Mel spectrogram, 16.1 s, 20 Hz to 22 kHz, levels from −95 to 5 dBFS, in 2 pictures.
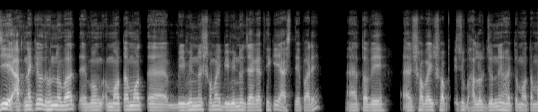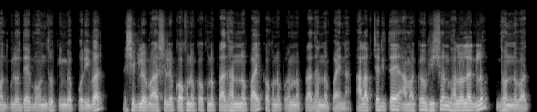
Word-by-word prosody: জি, 165 Hz, -, +7 dB, 0.2 s
আপনাকেও 140 Hz, +6 st, +3 dB
ধন্যবাদ 135 Hz, +1 st, +6 dB, 0.2 s
এবং 115 Hz, +3 st, +1 dB, 0.3 s
মতামত 130 Hz, +4 st, +3 dB
অ্যা 110 Hz, -1 st, +2 dB, 0.4 s
বিভিন্ন 120 Hz, +4 st, +4 dB
সময়, 125 Hz, +1 st, 0 dB
বিভিন্ন 115 Hz, +2 st, +4 dB
জায়গা 110 Hz, +1 st, +2 dB
থেকেই 130 Hz, +2 st, -2 dB
আসতে 100 Hz, +2 st, -6 dB
পারে। 100 Hz, -, -1 dB, 0.5 s
আ -, -, -3 dB, 0.2 s
তবে 105 Hz, 0 st, +2 dB, 0.4 s
আ -, -, 0 dB, 0.2 s
সবাই 115 Hz, -1 st, +3 dB
সবকিছু 115 Hz, +1 st, -4 dB
ভালোর 105 Hz, 0 st, 0 dB
জন্যই 115 Hz, +2 st, +1 dB
হয়তো 110 Hz, 0 st, -2 dB
মতামতগুলো 100 Hz, 0 st, -4 dB
দেয়, 105 Hz, -1 st, -1 dB
বন্ধু 95 Hz, 0 st, -3 dB
কিংবা 95 Hz, -1 st, -2 dB
পরিবার, 95 Hz, 0 st, 0 dB, 0.4 s
আ -, -, -10 dB
সেগুলোও 105 Hz, -1 st, 0 dB
আসলে 105 Hz, +2 st, -3 dB
কখনো, 105 Hz, 0 st, +1 dB
কখনো 100 Hz, 0 st, -2 dB
প্রাধান্য 105 Hz, +2 st, +1 dB, 0.2 s
পায়, 105 Hz, -, +2 dB
কখনো, 95 Hz, -1 st, -3 dB
কখনো 95 Hz, -1 st, -3 dB
প্রাধান্য 95 Hz, -1 st, -2 dB
পায় 90 Hz, -1 st, -3 dB
না। 80 Hz, -, -10 dB, 0.2 s
আলাপচারিতায় 115 Hz, +4 st, +1 dB
আমাকেও 105 Hz, +5 st, -2 dB
ভীষণ 120 Hz, +5 st, 0 dB
ভালো 110 Hz, +2 st, +2 dB
লাগলো 125 Hz, +10 st, +2 dB, 0.3 s
ধন্যবাদ। 95 Hz, -2 st, 0 dB
105 Hz, 165 wpm, -23 LUFS, 100-120 Hz, 0.5 s, জি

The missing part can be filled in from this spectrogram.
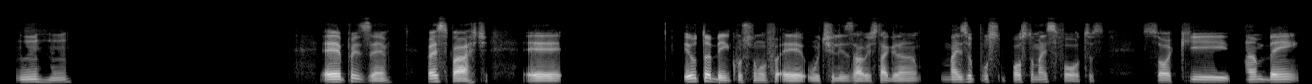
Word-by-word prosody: Uhum. 110 Hz, -1 st, -6 dB, 2.5 s
É, 125 Hz, 0 st, +9 dB
pois 135 Hz, -2 st, -4 dB
é, 90 Hz, +1 st, 0 dB, 0.4 s
faz 140 Hz, 0 st, +4 dB
parte, 85 Hz, +1 st, +4 dB, 0.4 s
eh 90 Hz, 0 st, +4 dB, 1.2 s
eu 145 Hz, -, +5 dB
também 105 Hz, -10 st, +3 dB
costumo 95 Hz, +1 st, -6 dB
fa -, -, -4 dB
eh, 90 Hz, -1 st, +4 dB
utilizar 95 Hz, -1 st, -2 dB
o -, -, -2 dB
Instagram, 90 Hz, +2 st, -2 dB, 0.2 s
mas 115 Hz, +1 st, -2 dB
eu 135 Hz, -, -3 dB
pos 130 Hz, -, -7 dB
posto 110 Hz, +1 st, -3 dB
mais 115 Hz, +2 st, -3 dB
fotos, -, -, -7 dB, 0.4 s
só 100 Hz, 0 st, -2 dB
que 110 Hz, -1 st, -2 dB
também 115 Hz, 0 st, 0 dB
110 Hz, 110 wpm, -21 LUFS, 95-115 Hz, 2.5 s, É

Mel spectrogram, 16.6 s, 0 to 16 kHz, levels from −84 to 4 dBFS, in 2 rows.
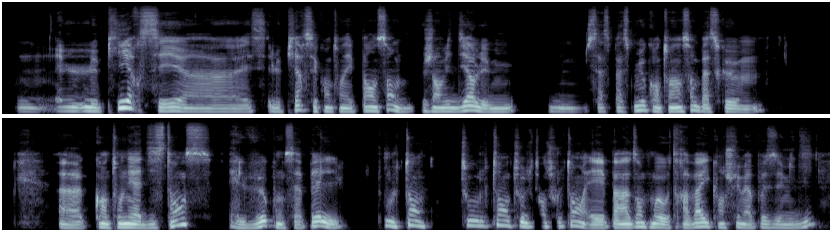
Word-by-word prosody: hem, 105 Hz, -2 st, -9 dB
le 115 Hz, -1 st, +1 dB
pire, 210 Hz, -, +5 dB
c'est, 120 Hz, 0 st, +1 dB
heu, 100 Hz, -1 st, -5 dB
c'est 110 Hz, -, -10 dB
le 105 Hz, -2 st, -4 dB
pire 145 Hz, +8 st, -1 dB
c'est 115 Hz, -6 st, -1 dB
quand 110 Hz, -1 st, -4 dB
on -, -, +1 dB
n'est 100 Hz, -, -1 dB
pas 120 Hz, -, -6 dB
ensemble. 120 Hz, -3 st, +3 dB
J'ai 110 Hz, 0 st, 0 dB
envie 110 Hz, 0 st, +2 dB
de 105 Hz, -, +1 dB
dire, 140 Hz, +4 st, +3 dB
le 110 Hz, -5 st, +2 dB
m 100 Hz, +1 st, -2 dB, 0.4 s
m 100 Hz, -2 st, -7 dB
ça 105 Hz, -2 st, -3 dB
se -, -, -12 dB
passe 110 Hz, +2 st, -7 dB
mieux 140 Hz, +1 st, +1 dB
quand 110 Hz, -5 st, -1 dB
on -, -, +5 dB
est -, -, +5 dB
ensemble 120 Hz, +4 st, +1 dB
parce 100 Hz, 0 st, -1 dB
que, 105 Hz, -, -2 dB
hem 90 Hz, +8 st, -8 dB, 1.3 s
Heu, 95 Hz, -2 st, 0 dB
quand 110 Hz, -1 st, +1 dB
on 110 Hz, 0 st, +8 dB
est 110 Hz, -, +8 dB
à 100 Hz, -, +4 dB
distance, 145 Hz, -, +1 dB
elle 95 Hz, -8 st, -3 dB
veut 115 Hz, +12 st, +3 dB
qu'on 110 Hz, -9 st, -2 dB
s'appelle 120 Hz, +4 st, +2 dB, 0.4 s
tout 155 Hz, -3 st, 0 dB
le 130 Hz, -, +1 dB
temps. 150 Hz, -1 st, 0 dB, 0.3 s
Tout 160 Hz, -1 st, 0 dB
le 145 Hz, -, -6 dB
temps, 165 Hz, +1 st, -2 dB
tout 135 Hz, -, 0 dB
le 120 Hz, -, +1 dB
temps, 130 Hz, +1 st, -8 dB
tout 130 Hz, +1 st, -7 dB
le -, -, -7 dB
temps 145 Hz, -3 st, 0 dB
et 95 Hz, -2 st, +3 dB
par 105 Hz, 0 st, +4 dB
exemple, 120 Hz, +2 st, +1 dB
moi, 110 Hz, -1 st, +4 dB
au 95 Hz, -, +1 dB
travail, 125 Hz, +5 st, +1 dB
quand 110 Hz, -, -3 dB
je 110 Hz, -, -2 dB
fais 115 Hz, -, -3 dB
ma 100 Hz, -2 st, -1 dB
pause 105 Hz, +1 st, -4 dB
de 100 Hz, -, -4 dB
midi, 105 Hz, -, -5 dB
110 Hz, 245 wpm, -23 LUFS, 100-130 Hz, 1.3 s, on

